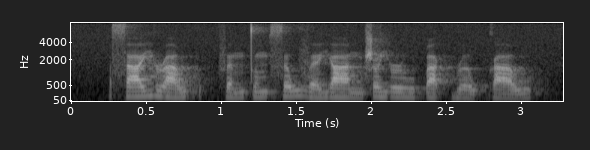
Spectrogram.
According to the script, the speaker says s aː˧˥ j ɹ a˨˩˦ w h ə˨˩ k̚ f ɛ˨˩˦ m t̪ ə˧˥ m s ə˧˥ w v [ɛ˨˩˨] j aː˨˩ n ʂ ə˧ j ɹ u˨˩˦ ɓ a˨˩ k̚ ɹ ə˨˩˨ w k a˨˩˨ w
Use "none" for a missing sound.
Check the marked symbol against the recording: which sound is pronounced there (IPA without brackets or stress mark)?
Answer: ɛ˨˩˨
